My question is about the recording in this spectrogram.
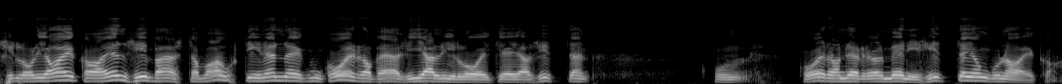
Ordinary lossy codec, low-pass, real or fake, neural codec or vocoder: none; 14.4 kHz; real; none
